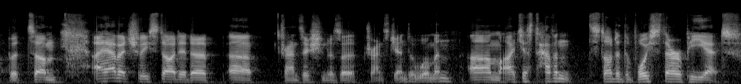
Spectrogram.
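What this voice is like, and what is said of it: Gruff, masculine British-accented voice. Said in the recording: “here I am with my samey, gruff, masculine British accent”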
